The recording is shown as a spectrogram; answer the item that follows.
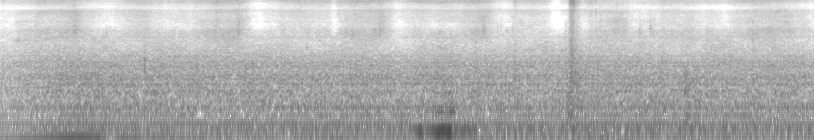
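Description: Garlic cloves frying in hot oil in an iron kadai: a steady, even sizzle. A brief low thump comes about six and a half seconds in, and a sharp click a couple of seconds later.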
